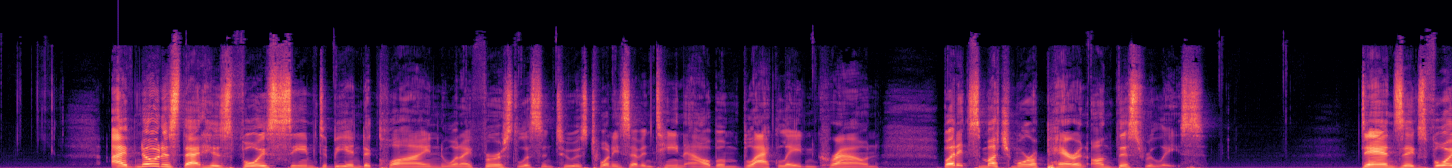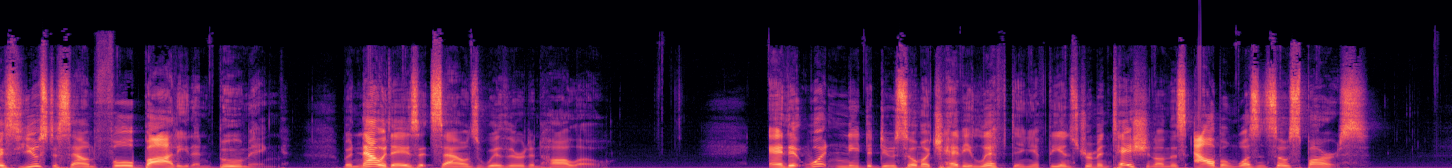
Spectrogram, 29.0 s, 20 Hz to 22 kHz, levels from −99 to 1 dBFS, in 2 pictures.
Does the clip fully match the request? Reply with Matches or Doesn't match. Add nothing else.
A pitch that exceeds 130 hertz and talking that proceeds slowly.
Matches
